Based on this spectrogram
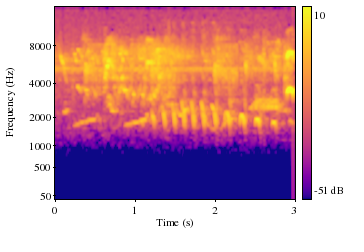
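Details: Rufous-bellied thrush nestlings in the nest, wild, in Brazil: a dense run of short, high chirps and rapid downslurred notes, with thin whistles woven through, ending in a sharper squeak.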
